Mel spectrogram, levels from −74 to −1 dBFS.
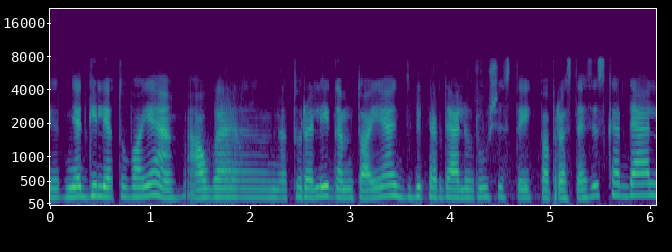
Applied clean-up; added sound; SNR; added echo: neural separator model SepFormer DNS4.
